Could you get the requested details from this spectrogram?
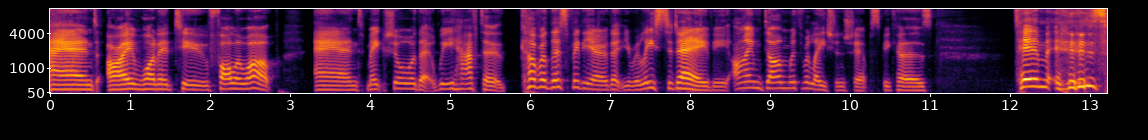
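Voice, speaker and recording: A woman talks very slowly at a medium pitch, her intonation lively and her loudness swinging widely. The recording is very clean, with a silent background. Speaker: psychiatric nurse and commentary streamer. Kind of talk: commentary reaction video, casual talk. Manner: sarcastic, critical.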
